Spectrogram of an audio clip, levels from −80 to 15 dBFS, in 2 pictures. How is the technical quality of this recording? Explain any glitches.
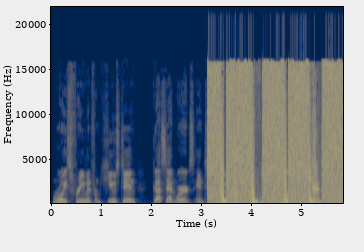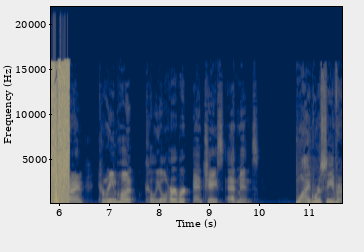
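One glitch spoils the recording: samples built from the wrong bytes, from 3.13 to 6.21 s. Across that stretch the reader pairs each sample's bytes incorrectly, so the rapidly fluctuating low-order bits end up as the most significant part of every value. Loud, harsh broadband noise fills roughly three seconds before clean audio returns at 6.21 s.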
